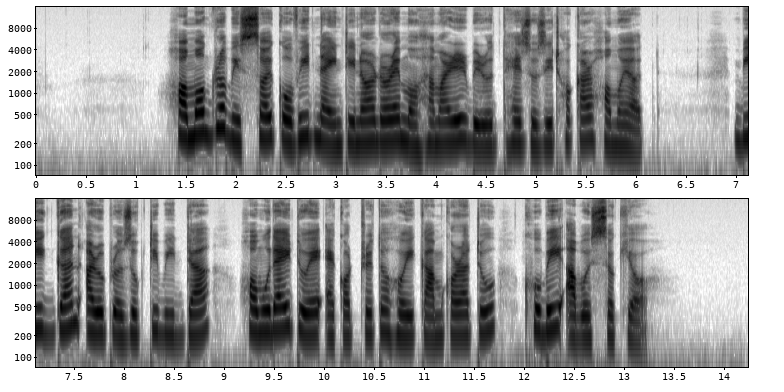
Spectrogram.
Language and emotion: Assamese, neutral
